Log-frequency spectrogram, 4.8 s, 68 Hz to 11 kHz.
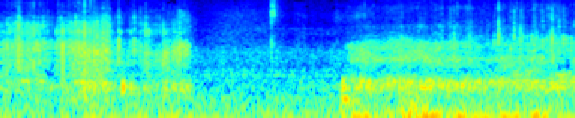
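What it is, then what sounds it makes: Foam microphone windscreen being scratched. Long acrylic nails on both hands scratch and tap the black porous foam windscreen of a desktop microphone, making a dense, crinkly rasp over a heavy low rumble. The scratching eases into a quieter stretch at about 1.6 seconds, then returns louder and fuller at about 2.8 seconds through to the end.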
